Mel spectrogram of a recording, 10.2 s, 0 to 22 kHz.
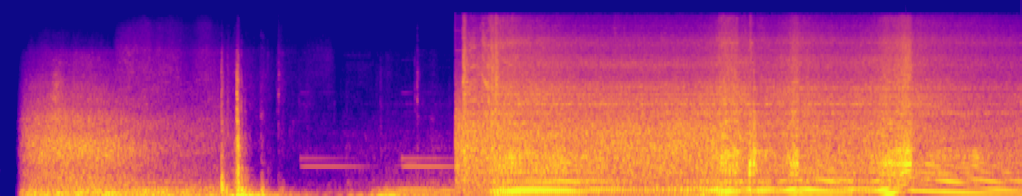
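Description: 2025 Kia Sportage's 2.5-litre four-cylinder engine starting suddenly about four and a half seconds in, then revving up and down several times.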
